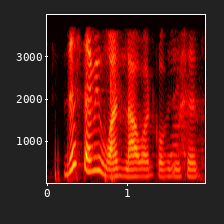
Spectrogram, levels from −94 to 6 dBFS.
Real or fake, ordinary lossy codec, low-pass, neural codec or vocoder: real; MP3, 32 kbps; 3.6 kHz; none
